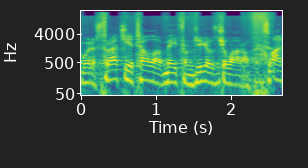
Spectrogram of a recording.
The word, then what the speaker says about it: stracciatella: And I'm going to give you back your oh, I'm going to pronounce it wrong. How do you say stracciatella? Stracciatella.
